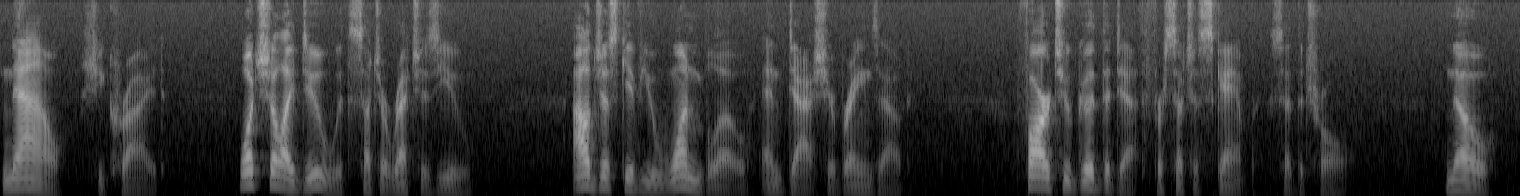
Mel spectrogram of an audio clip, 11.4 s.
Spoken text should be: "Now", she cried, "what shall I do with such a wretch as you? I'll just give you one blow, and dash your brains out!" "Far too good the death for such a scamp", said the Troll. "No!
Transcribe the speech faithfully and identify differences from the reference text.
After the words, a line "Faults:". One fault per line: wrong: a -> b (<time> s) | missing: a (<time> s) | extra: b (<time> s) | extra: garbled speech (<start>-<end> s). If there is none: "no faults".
"Now", she cried, "what shall I do with such a wretch as you? I'll just give you one blow, and dash your brains out!" "Far too good the death for such a scamp", said the Troll. "No!
Faults:
no faults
